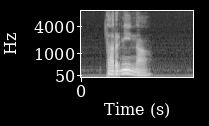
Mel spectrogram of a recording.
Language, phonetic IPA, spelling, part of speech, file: Polish, [tarʲˈɲĩna], tarnina, noun, Pl-tarnina.ogg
